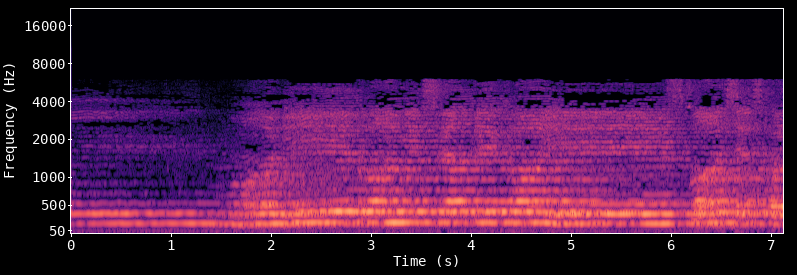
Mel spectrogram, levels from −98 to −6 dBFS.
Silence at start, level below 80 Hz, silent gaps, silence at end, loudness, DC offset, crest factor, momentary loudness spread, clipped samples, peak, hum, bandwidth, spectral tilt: 0 s; -64 dBFS; none; 0 s; -31 LUFS; under 0.1%; 12 dB; 11 LU; under 0.1%; -18 dBFS; none; 6.4 kHz; -7.5 dB/octave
